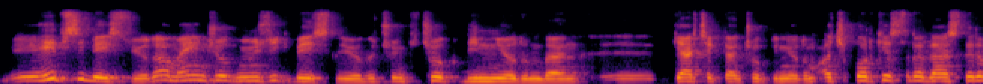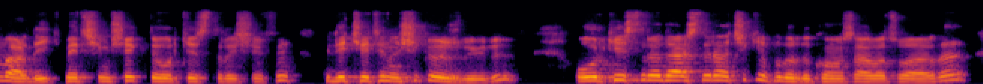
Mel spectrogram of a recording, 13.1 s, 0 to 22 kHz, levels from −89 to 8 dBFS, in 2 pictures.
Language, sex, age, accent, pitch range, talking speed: Turkish, male, 40-59, native, 160-195 Hz, 150 wpm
